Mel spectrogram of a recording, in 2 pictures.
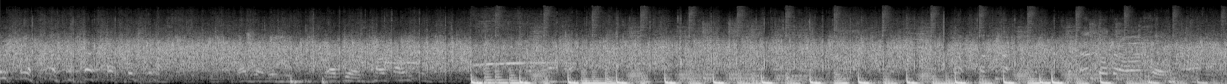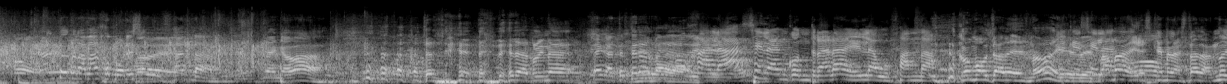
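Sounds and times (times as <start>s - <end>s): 
laughter: 0.0s - 1.8s, 8.3s - 11.9s, 15.6s - 18.8s
group clapping and cheering: 0.0s - 16.0s
upbeat music with heavy beat: 4.7s - 13.1s
speech: 15.1s - 24.5s.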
